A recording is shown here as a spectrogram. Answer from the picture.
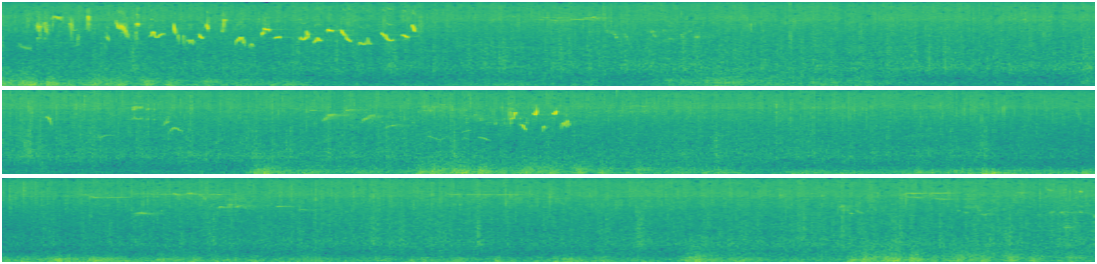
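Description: Thunder rolling over steady rain: one rumble at the start that fades after about four seconds, and another that breaks about halfway and rolls on. Small birds chirp in quick bursts near the start and again briefly about halfway.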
